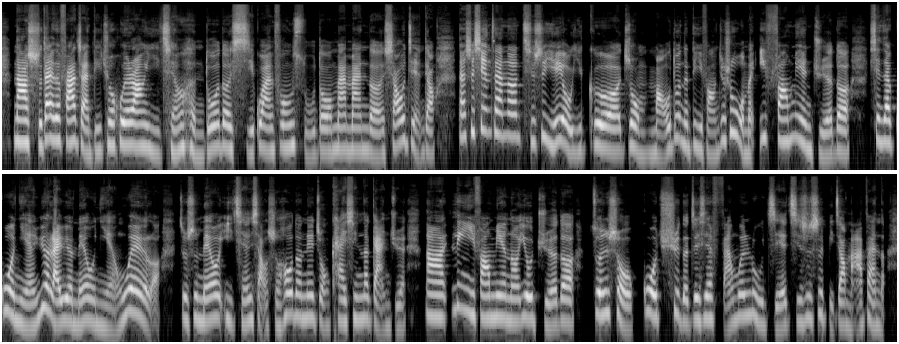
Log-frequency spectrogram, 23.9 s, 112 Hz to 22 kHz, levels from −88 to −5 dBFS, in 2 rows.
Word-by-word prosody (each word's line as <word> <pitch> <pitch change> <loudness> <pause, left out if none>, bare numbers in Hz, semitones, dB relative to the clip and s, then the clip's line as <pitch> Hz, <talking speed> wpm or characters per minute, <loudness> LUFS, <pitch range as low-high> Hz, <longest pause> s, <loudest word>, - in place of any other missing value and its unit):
那 275 -1 +11
时 260 -2 +5
代 300 +3 +9
的 290 0 +3
发 270 0 +8
展 255 -8 +2
的 205 +2 -11
确 245 +4 -2
会 250 +1 +1
让 240 -1 +6
以 210 -4 -10
前 200 +3 -1
很 210 -7 -7
多 220 +5 -2
的 235 -2 -1
习 195 -2 +3
惯 215 -1 +1
风 230 +2 -5
俗 185 -7 -6
都 205 +1 -2
慢 215 0 0
慢 210 0 -1
地 185 -2 -3
消 240 +7 +2
减 255 -6 -6
掉。 185 - -1 0.3
但 315 - +2
是 375 +3 +2
现 385 -1 +6
在 355 -2 +5
呢， 325 -1 +3
其 270 -4 -2
实 320 +4 0
也 255 -1 -1
有 265 -8 +2
一 200 +2 -13
个 215 -1 +2
这 205 - -7
种 200 -5 -3
矛 185 +2 -2
盾 310 +4 -6
的 240 - -5
地 225 -1 -10
方， 185 -2 -6
就 285 - -8
是 370 - -3
我 345 - -2
们 185 0 -5
一 310 +3 -3
方 280 -2 +3
面 280 -7 -5
觉 180 -2 -5
得， 195 -1 +1 0.3
现 285 -2 -2
在 270 -1 +6
过 285 +2 -1
年 195 -5 -6
越 325 +6 0
来 200 -10 +7
越 220 0 -1
没 195 -1 -7
有 220 0 -4
年 185 0 -10
味 285 -2 +2
了， - - -5 0.2
就 230 - -7
是 235 +2 -1
没 215 -1 -3
有 240 +2 0
以 230 -2 -9
前 205 +2 -3
小 225 - -1
时 - - -5
候 260 +8 -2
的 250 -1 -5
那 240 0 -4
种 215 -5 -7
开 215 -1 -4
心 225 +2 -3
的 235 0 -4
感 180 -5 -1
觉。 180 -1 -12 0.2
那 250 -1 +4
另 315 -1 -3
一 265 - -2
方 240 -2 +2
面 240 -1 -2
呢， 220 0 -3
又 235 0 -1
觉 195 -2 -7
得 210 -1 -1 0.2
遵 270 0 0
守 175 -10 +1
过 275 -4 +1
去 270 +3 -4
的 215 -4 -6
这 225 +2 -4
些 235 +1 -3
繁 190 -3 -8
文 250 +1 -6
缛 245 -6 -9
节 180 -1 -4
其 210 +2 -2
实 235 +3 -4
是 265 +4 +1
比 190 -7 -20
较 195 +2 -1
麻 190 - -4
烦 190 - -6
的。 - - -15
230 Hz, 275 characters per minute, -22 LUFS, 205-260 Hz, 0.3 s, 那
